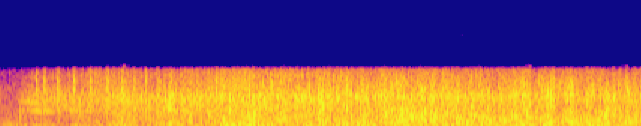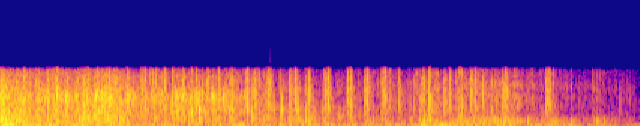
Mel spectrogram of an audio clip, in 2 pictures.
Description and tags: Earth's Crust Depressing
A sound to go along with the idea of a glacier depressing Earth's crust.
Created by slowing down pieces of the following sounds:
collapse, depress, depressing, geo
